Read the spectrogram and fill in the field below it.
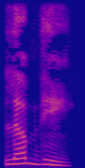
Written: ಲುಬ್ಧ

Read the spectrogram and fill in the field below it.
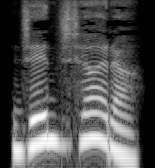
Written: ಜೆಜ್ಝಾರ

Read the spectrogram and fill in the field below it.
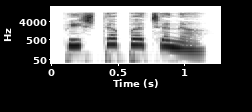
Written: ಪಿಷ್ಟಪಚನ

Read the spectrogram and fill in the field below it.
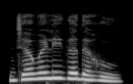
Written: ಜವಳಿಗದಹು

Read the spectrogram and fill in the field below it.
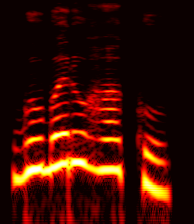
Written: ಗುಬುರುಹಾಕು

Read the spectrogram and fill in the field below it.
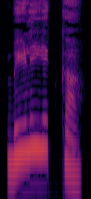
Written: ಬಿಳಿಎಕ್ಕ

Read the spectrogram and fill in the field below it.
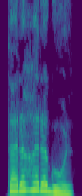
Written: ತರಹರಗೊಳ್

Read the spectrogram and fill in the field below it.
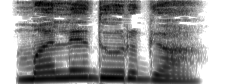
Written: ಮಲೆದುರ್ಗ

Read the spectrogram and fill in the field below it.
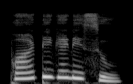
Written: ಪುಡಿಗುಟ್ಟಿಸು

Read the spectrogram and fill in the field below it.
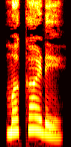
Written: ಮುಕ್ಕೋಟಿ

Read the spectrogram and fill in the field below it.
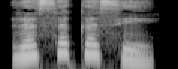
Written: ರಸಕಸೆ

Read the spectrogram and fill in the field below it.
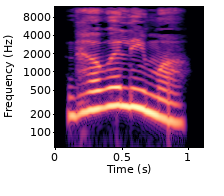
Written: ಧವಲಿಮ

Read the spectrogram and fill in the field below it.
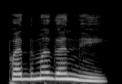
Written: ಪದ್ಮಗಂಧಿ

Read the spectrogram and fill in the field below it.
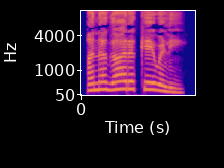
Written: ಅನಗಾರಕೇವಳಿ

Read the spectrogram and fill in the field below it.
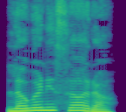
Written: ಲವಣಿಸಾರ

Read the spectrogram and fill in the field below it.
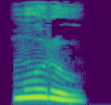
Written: ಮೂರು

